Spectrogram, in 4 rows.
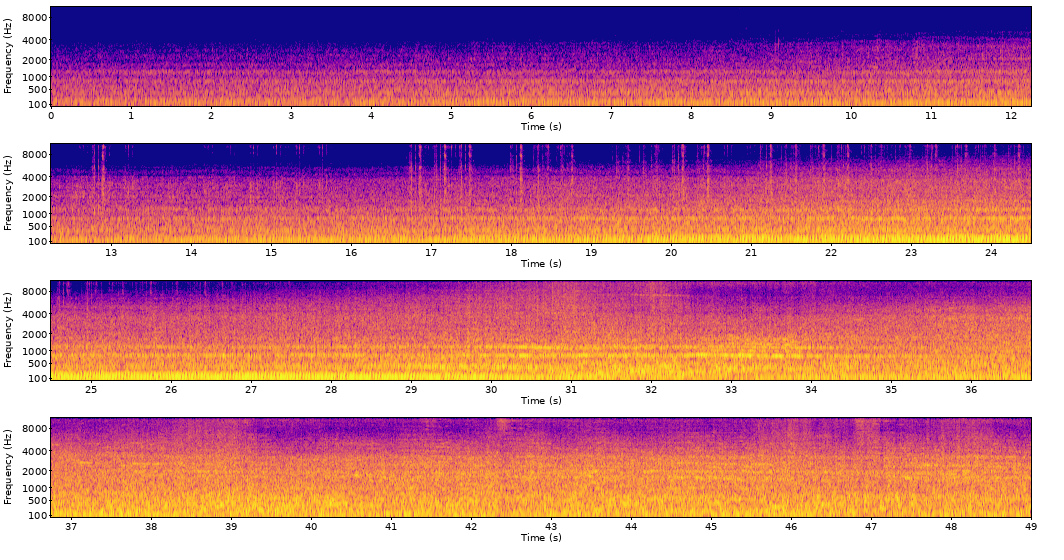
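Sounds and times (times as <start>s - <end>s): diesel locomotive engine drone: 0.0s - 49.0s
train wheels clicking on rails: 12.5s - 15.9s, 16.6s - 32.7s, 34.6s - 49.0s.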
